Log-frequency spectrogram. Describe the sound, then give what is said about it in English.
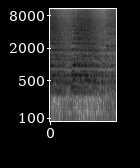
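A loud, steady train horn blares continuously over the rumble of a train passing an at-grade crossing in Waukesha, with no one speaking. “Train tracks all over, at grade crossings all over Waukesha, and these clowns got stopped at a train.”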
